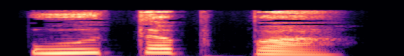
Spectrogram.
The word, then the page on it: ಊತಪ್ಪ: ūtappa; Kannada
